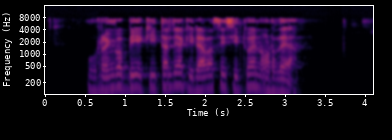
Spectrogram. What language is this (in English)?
Basque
